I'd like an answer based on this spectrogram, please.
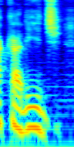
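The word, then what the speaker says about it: Acaridae: Se fala, se escreve acaridai do latim com a maiúsculo gênero e se fala acaride.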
